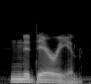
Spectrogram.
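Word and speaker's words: Cnidarian: just types the word, I believe it's pronounced Nidarian. There's a silent C in the front, and from what I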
